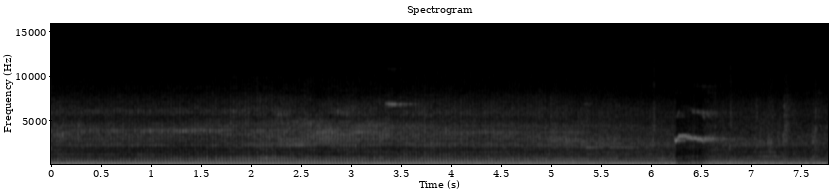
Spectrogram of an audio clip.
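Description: Steady low hum of a distant engine, with a single short high chirp about six seconds in.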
